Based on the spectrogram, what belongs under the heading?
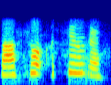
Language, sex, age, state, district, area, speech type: Urdu, female, 45-60, Delhi, East Delhi, urban, conversation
